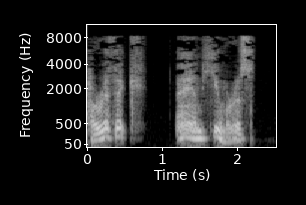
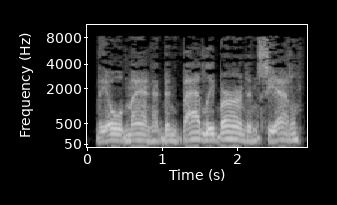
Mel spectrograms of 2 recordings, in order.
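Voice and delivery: ordinary delivery

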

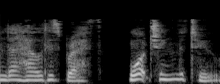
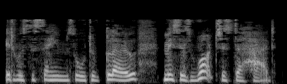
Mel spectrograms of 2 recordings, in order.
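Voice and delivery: usual speaking voice

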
